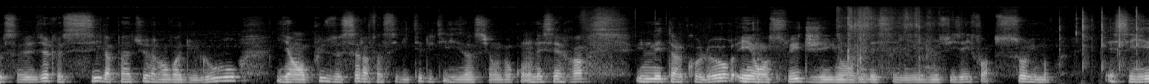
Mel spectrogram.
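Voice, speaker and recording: Hobbyist man, casual unboxing chat, relaxed mellow tone, eager and rambling. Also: medium pitch, a little hiss or hum. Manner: chatty, enthusiastic, thinking aloud; reads labels aloud haltingly. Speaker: scale model hobbyist.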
